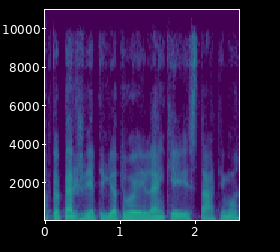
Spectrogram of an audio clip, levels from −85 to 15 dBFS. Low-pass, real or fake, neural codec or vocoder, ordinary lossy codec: 9.9 kHz; fake; codec, 16 kHz in and 24 kHz out, 1.1 kbps, FireRedTTS-2 codec; Opus, 24 kbps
